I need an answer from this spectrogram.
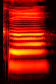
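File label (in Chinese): "ge", Mandarin Chinese, female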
